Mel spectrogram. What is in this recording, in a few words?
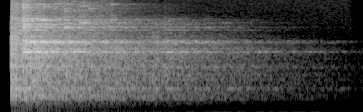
Distant Glass Breaking; Warframe; Ambience; NineteenNinetyNine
